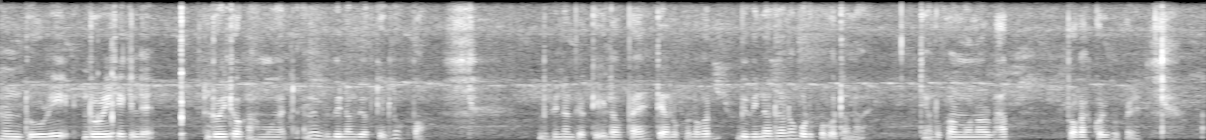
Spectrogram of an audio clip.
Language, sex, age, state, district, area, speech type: Assamese, male, 18-30, Assam, Lakhimpur, rural, spontaneous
